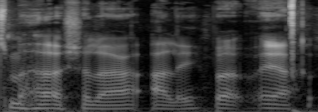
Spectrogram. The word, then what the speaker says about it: Mahershala: I think it's Mahershala Ali, but yeah. Mahershala, thank you. You can do pronunciations.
